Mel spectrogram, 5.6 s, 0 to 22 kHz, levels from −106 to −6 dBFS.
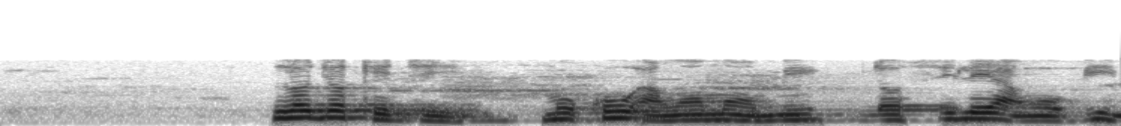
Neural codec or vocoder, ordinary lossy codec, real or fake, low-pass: none; none; real; 3.6 kHz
